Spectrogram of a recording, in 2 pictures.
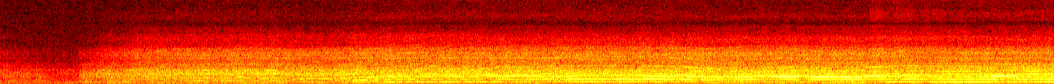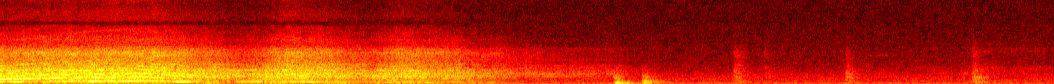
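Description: An electric hand drill running for about seven seconds, its pitch wavering with the trigger, then winding down. A short knock follows near the end.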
